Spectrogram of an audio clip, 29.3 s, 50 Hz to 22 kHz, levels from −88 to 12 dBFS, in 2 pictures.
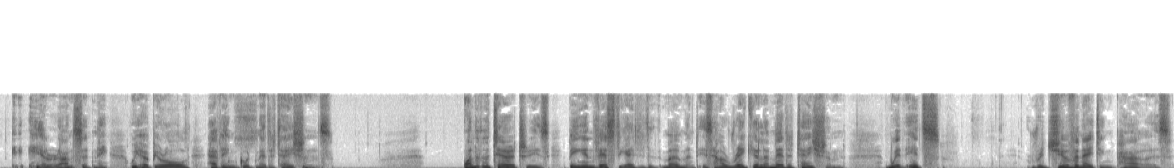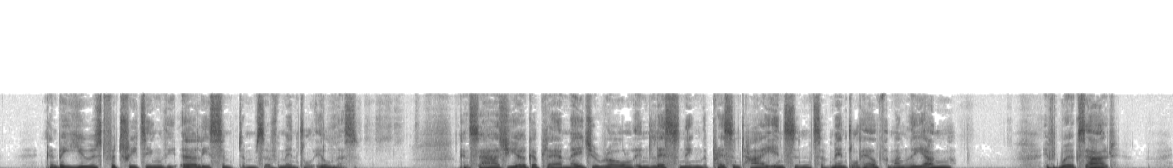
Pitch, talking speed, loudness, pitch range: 120 Hz, 125 wpm, -17 LUFS, 105-140 Hz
